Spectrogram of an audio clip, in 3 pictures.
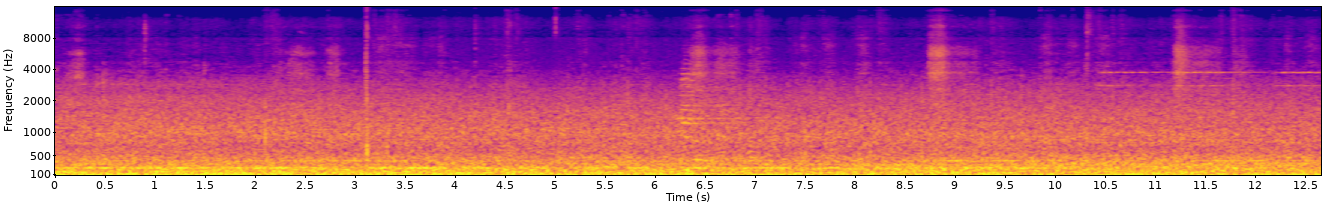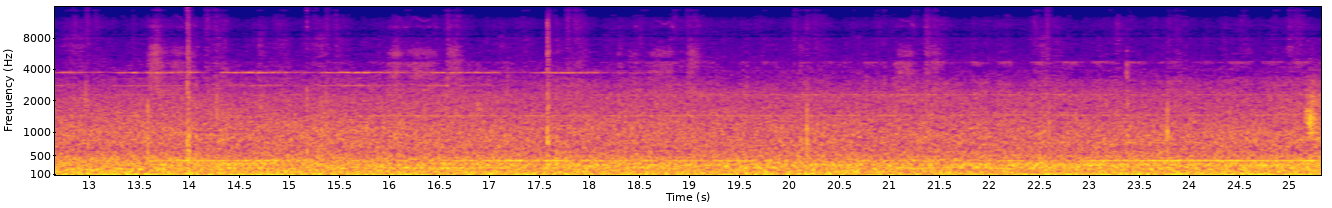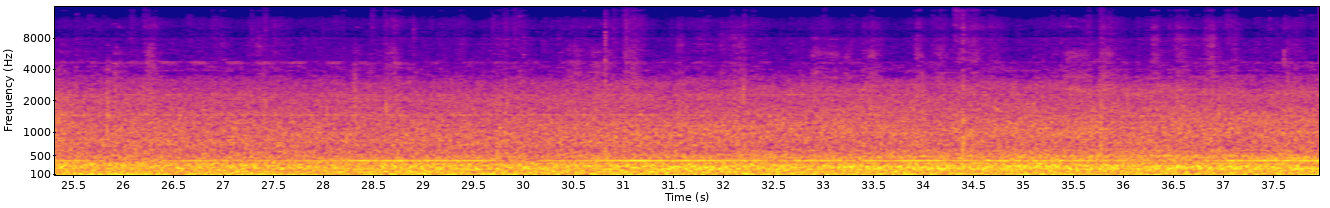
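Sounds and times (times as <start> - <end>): faint steady hum: 0.0 - 37.9
low outdoor rumble: 0.0 - 37.9.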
